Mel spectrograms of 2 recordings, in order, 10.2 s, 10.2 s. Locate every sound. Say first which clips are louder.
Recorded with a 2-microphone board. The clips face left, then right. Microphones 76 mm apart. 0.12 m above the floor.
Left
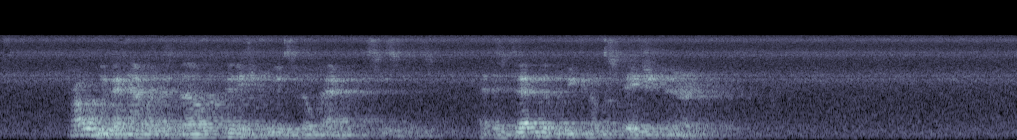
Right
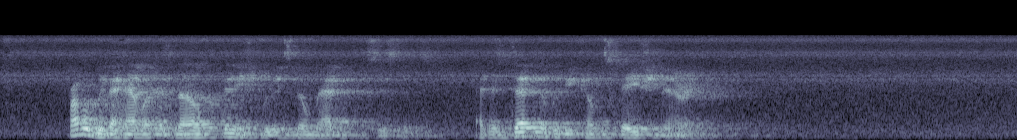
0.7 s a man speaking: right 5 dB; 60° right (ahead or behind), 6.5 m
